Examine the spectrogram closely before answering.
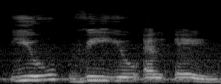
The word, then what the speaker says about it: uvula: third you have your ovula sometimes it is spelled u v u l a so when it is l spelled u v u l a then you have to call it uvula the last one is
